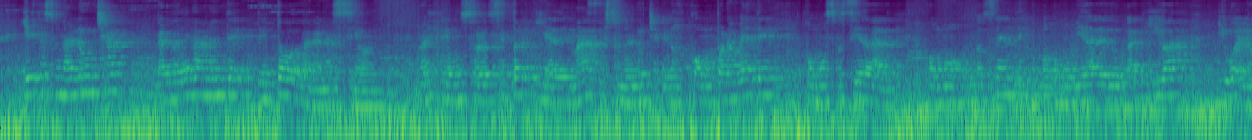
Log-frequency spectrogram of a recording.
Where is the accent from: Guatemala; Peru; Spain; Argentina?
Argentina; San Carlos de Bariloche, Río Negro; Yo y mi compañera y yo somos de Río Negro, más concretamente de San Carlos de Bariloche.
